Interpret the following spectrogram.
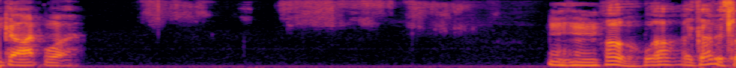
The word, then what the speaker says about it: Gatwa: never would have guessed while gatwa is simply gotwa oh well i got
